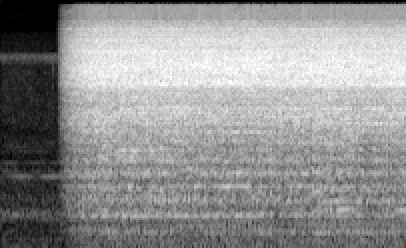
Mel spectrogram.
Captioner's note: saw buzzing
